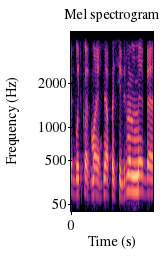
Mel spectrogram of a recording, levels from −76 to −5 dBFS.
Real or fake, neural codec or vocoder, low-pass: real; none; 3.6 kHz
